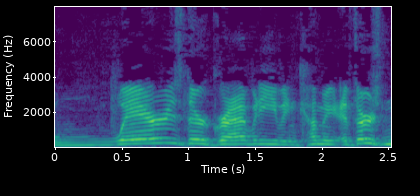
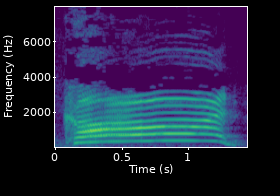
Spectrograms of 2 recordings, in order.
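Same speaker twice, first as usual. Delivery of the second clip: a long drawn-out mock yell, much higher and louder; imitating Kirk's yell; 10 semitones higher, 4 dB louder than usual. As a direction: ham up the famous scream of the villain's name. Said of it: "where he yells".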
